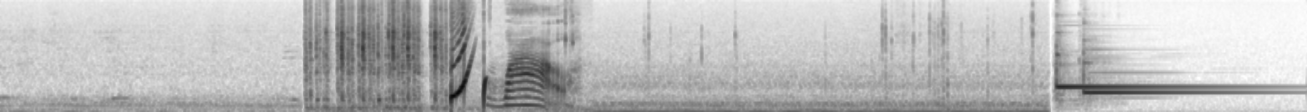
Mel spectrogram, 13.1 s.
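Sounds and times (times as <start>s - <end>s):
two-note doorbell chime: 10.6s - 13.0s.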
